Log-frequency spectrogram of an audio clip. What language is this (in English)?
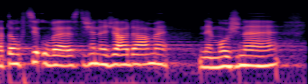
Czech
